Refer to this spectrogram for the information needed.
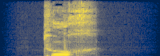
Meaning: cloth; piece of fabric or tissue of any kind: scarf, kerchief, blanket, towel, etc
- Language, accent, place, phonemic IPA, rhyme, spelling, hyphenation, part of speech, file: German, Germany, Berlin, /tuːx/, -uːx, Tuch, Tuch, noun, De-Tuch.ogg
